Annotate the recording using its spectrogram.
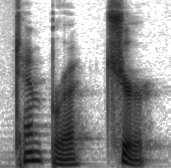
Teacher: the TU makes a CH sound like chicken temperature remember it's three syllables temperature not temperature not four syllables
